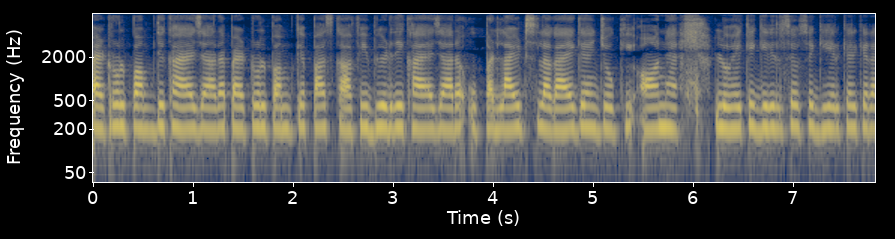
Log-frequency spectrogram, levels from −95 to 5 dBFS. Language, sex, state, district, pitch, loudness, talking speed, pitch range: Hindi, female, Bihar, West Champaran, 205 Hz, -18 LUFS, 235 wpm, 200-215 Hz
